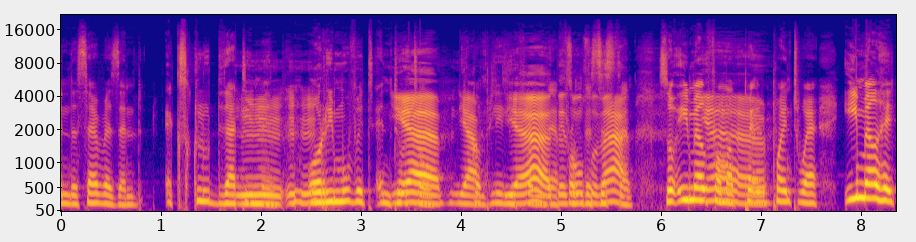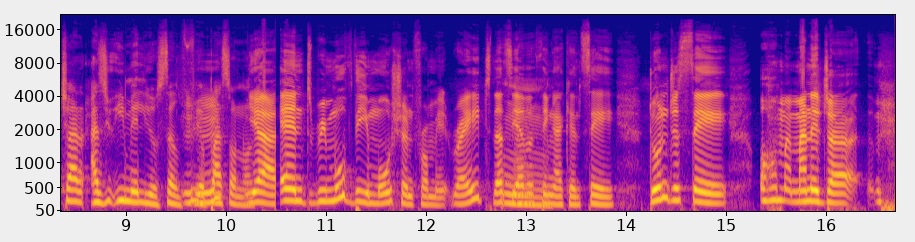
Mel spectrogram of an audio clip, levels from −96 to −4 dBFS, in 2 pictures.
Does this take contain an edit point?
yes; 1 cut; at 10.5 s

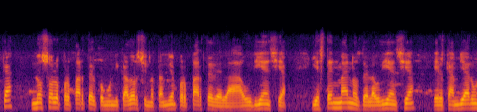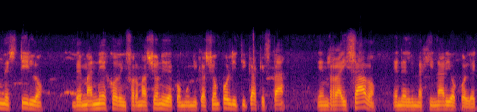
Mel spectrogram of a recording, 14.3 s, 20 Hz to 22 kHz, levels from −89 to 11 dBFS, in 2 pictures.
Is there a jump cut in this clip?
no; 0 cuts

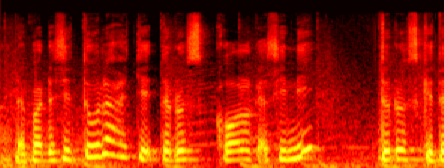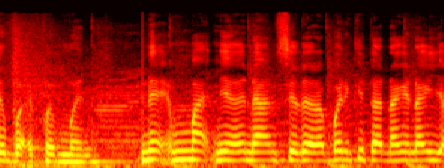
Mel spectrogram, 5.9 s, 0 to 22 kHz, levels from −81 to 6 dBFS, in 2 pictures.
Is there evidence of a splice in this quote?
yes; 2 cuts; at 2.3 s, 3.9 s

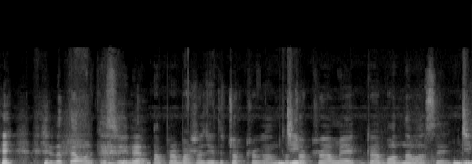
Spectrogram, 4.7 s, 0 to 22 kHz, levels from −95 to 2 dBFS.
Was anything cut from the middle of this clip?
yes; 1 cut; at 1.5 s

